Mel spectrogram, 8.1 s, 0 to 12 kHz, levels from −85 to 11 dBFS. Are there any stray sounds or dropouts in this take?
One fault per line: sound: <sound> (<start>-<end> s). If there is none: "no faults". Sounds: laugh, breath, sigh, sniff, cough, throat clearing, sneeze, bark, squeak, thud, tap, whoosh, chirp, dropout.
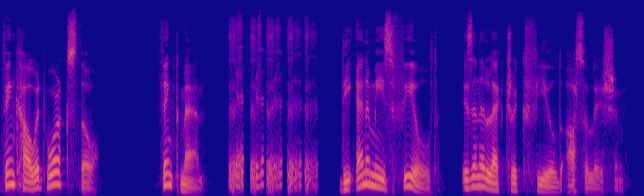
sound: laugh (2.9-4.0 s)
